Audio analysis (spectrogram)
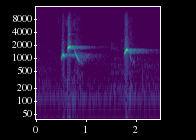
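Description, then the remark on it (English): Someone whistles two short, clear phrases with their mouth: a pair of quick pitched notes, a brief pause, then a single held note that fades. No talking, fairly loud. “We wouldn't be able to whistle.”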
